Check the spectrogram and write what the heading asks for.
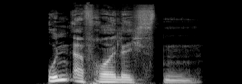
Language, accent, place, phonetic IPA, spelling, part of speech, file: German, Germany, Berlin, [ˈʊnʔɛɐ̯ˌfʁɔɪ̯lɪçstn̩], unerfreulichsten, adjective, De-unerfreulichsten.ogg
- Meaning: 1. superlative degree of unerfreulich 2. inflection of unerfreulich: strong genitive masculine/neuter singular superlative degree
